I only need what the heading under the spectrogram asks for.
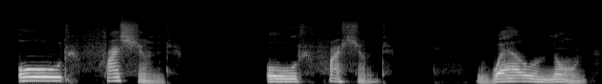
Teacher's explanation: The main stress is on the second part of the word.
